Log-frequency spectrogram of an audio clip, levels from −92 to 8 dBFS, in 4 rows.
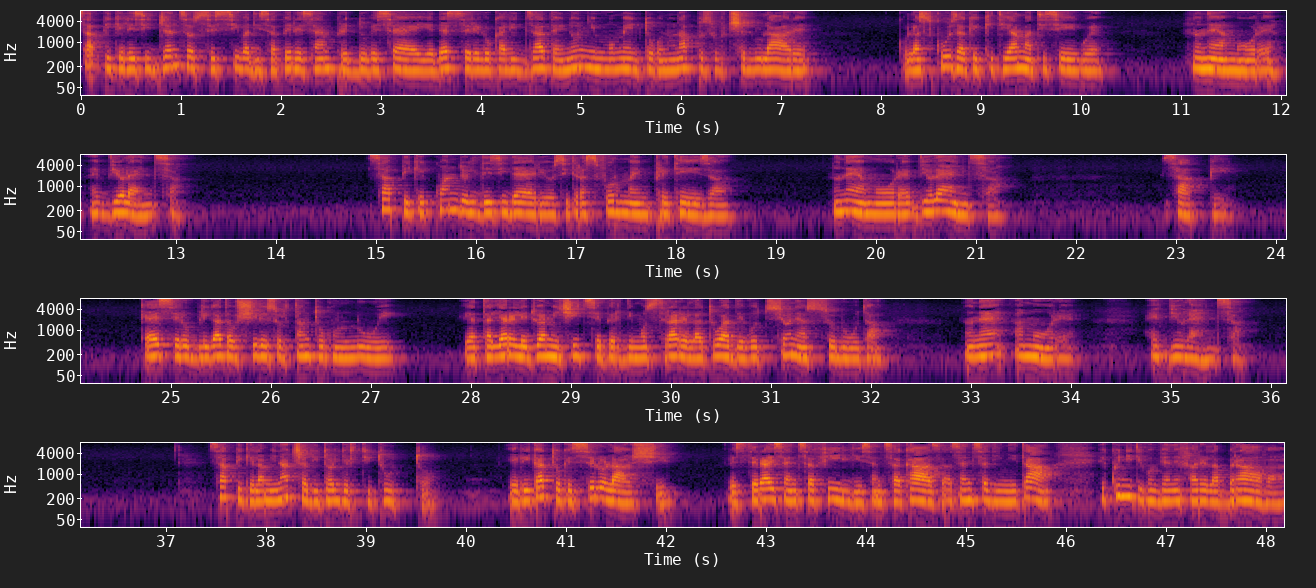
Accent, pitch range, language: native, 160-180 Hz, Italian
